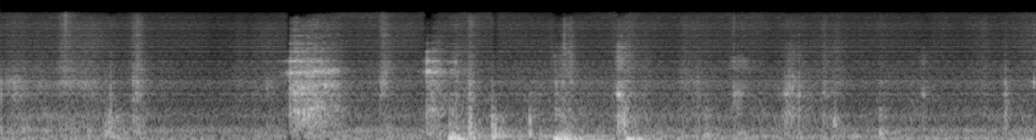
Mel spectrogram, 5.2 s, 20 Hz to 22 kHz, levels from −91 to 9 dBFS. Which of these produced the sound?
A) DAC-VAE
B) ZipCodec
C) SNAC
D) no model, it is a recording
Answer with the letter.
A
